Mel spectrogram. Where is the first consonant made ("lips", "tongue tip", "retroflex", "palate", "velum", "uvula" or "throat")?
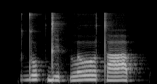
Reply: tongue tip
